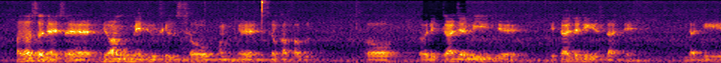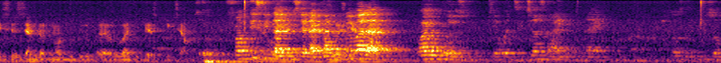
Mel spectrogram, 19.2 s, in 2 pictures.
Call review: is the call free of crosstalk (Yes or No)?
No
